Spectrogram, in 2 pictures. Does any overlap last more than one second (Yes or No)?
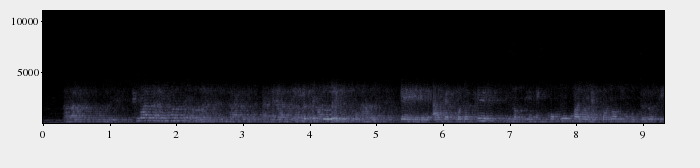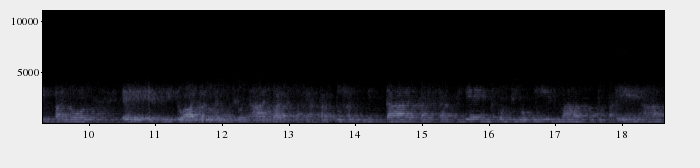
Yes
